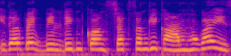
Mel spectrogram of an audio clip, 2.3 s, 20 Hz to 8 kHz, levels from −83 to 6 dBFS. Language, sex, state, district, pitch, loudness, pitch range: Hindi, female, Bihar, East Champaran, 285 Hz, -19 LUFS, 275-300 Hz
